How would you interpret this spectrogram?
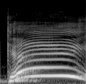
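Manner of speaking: mock shouted insult. Student heckling the comic, high loud yell.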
